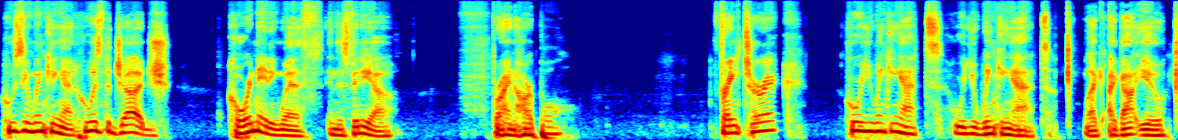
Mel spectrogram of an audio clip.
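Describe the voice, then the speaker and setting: A man's voice: medium pitch, very animated, moderate pace, pauses often, darkish tone, husky, dry recording. A man playing a smug, suspicious female conspiracy podcaster, repeating phrases insistently in a mock-dramatic commentary. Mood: accusing, mock-outraged. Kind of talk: satirical impersonation of a commentary podcast.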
